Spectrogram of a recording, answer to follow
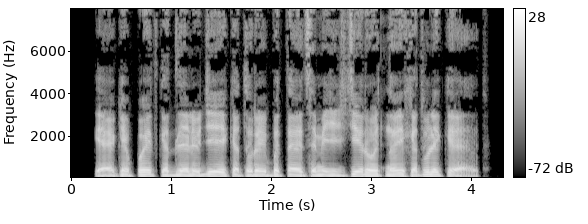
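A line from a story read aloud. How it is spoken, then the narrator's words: Grumbled. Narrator (Russian): проворчал я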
